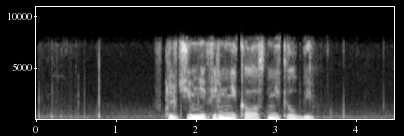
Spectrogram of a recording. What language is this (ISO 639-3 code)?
rus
